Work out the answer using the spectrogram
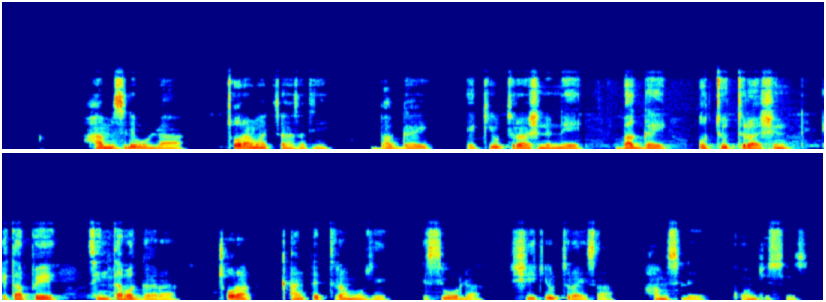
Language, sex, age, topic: Gamo, male, 25-35, agriculture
